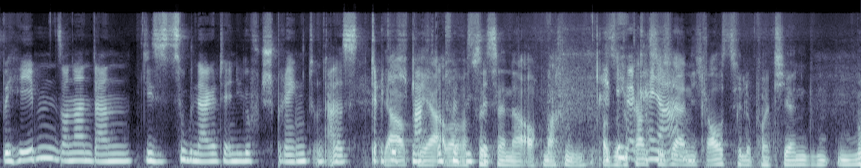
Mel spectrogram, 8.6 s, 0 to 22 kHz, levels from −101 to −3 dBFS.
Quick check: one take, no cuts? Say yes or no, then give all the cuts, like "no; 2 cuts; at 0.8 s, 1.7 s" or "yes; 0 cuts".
no; 1 cut; at 1.4 s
